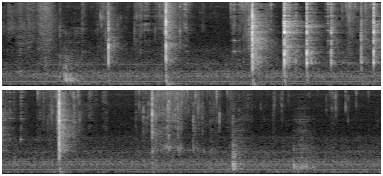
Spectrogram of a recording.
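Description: A metal spatula scrapes and taps against a glass baking dish.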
